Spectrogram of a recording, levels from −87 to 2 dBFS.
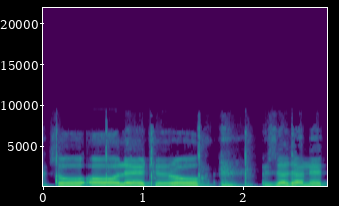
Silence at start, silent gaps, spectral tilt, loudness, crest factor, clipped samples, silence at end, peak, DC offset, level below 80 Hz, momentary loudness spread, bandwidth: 0 s; none; -6.5 dB/octave; -28 LUFS; 14 dB; under 0.1%; 0 s; -12 dBFS; under 0.1%; -64 dBFS; 12 LU; 9 kHz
